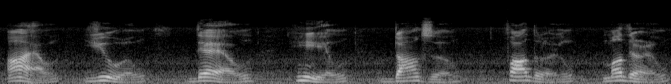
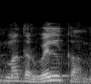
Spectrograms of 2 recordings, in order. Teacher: will कहने का ज़रूरत नहीं है, मिला दें।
